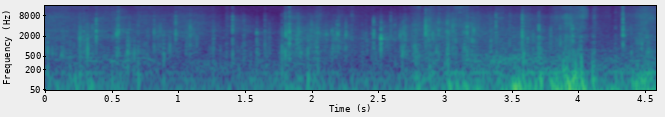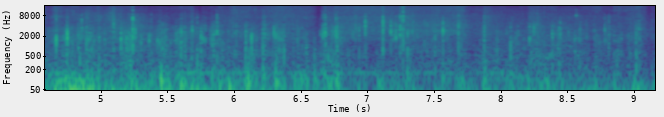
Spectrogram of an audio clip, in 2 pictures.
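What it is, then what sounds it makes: Paper bag crinkled. An empty thin white paper packaging bag is held between fingers with long orange nails, then flexed, rubbed and crinkled close to the microphone. The result is a continuous stream of dense, irregular crinkles and crackles with bright, crisp edges over a low rumble. It swells louder in the middle and eases off toward the end.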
